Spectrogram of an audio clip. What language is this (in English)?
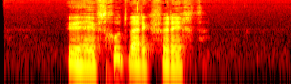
Dutch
